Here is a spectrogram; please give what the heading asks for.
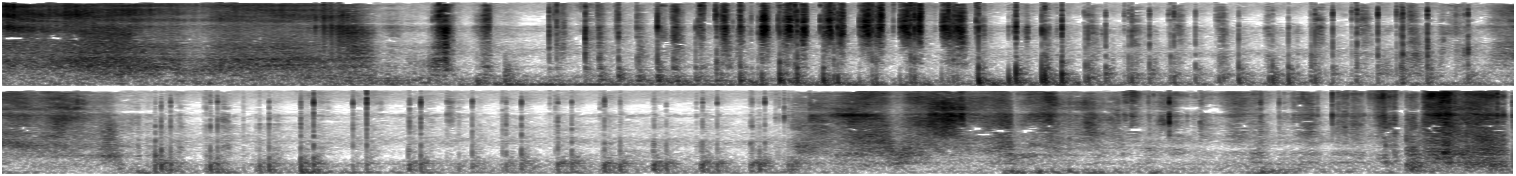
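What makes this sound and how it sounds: Long painted nails and fingertips scratch and rub along the surface of a large, hollow, molded yellow plastic playground slide outdoors over wood chips. Rapid, uneven bursts of dry scraping and clicking carry a low, hollow body resonance. Soft, steady rubbing opens and closes the clip, and a quieter, sparser stretch of light scratches falls in the middle.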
